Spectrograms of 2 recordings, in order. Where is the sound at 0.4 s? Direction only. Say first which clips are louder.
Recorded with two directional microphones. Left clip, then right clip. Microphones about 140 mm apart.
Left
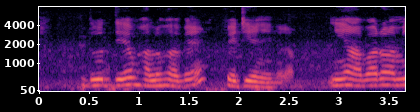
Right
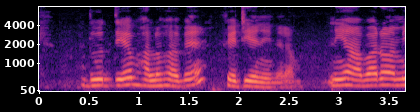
Right 6 dB; 20° right (ahead or behind).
